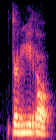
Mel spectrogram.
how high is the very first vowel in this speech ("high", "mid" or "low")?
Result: mid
